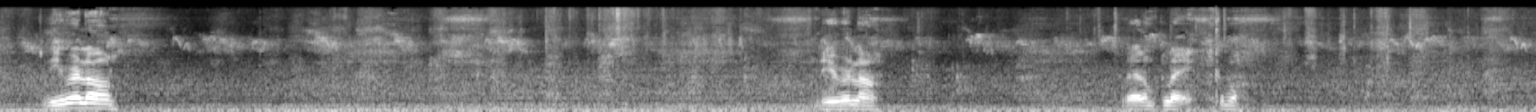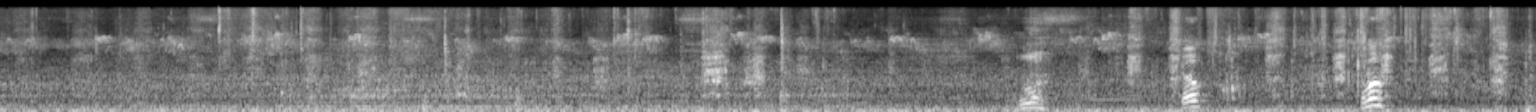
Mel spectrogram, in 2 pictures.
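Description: Dogs whine and yelp in short high bursts.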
